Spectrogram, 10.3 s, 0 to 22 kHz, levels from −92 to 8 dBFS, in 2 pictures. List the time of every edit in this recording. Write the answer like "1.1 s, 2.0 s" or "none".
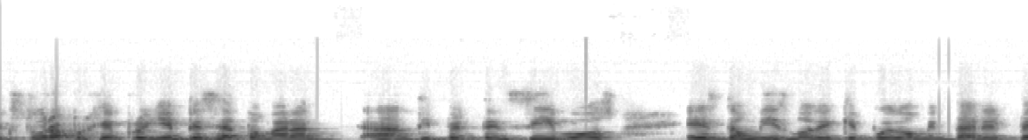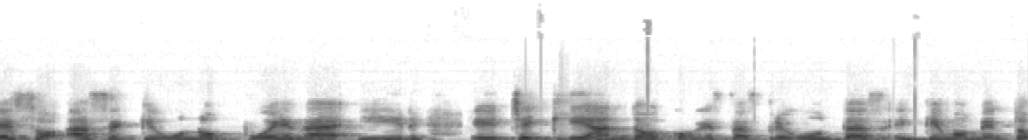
3.4 s, 7.4 s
